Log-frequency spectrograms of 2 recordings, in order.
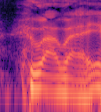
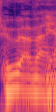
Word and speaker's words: Huawei: Ehm, wij als Huawei, ik zal het maar op zijn Nederlands uitspreken. Wij als Huawei in Nederland zijn een Nederlands bedrijf. Mm Huawei, want zo spreek ik het uit.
